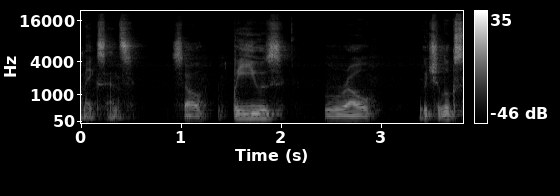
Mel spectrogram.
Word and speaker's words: rho: looks like that and it looks like a p it's pronounced row um I often like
